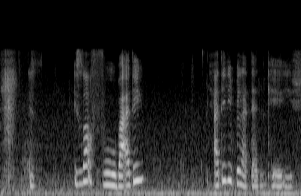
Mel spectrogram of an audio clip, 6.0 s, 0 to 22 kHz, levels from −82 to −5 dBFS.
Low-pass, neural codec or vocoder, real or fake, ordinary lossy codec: none; none; real; none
